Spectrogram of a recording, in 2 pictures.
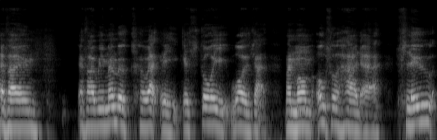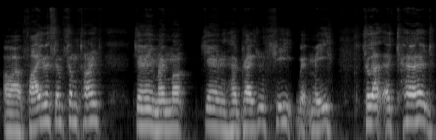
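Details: Adult man with ataxic cerebral palsy; weak lip muscles cannot form the shapes for certain letters; lifelong speech impediment; dysarthria.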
